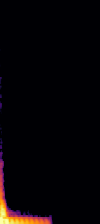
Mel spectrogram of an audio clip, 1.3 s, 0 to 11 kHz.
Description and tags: AO Subtractor Kickdrum 4 1
Inspired by a discussion on the Ambient Online forum:
Used the Subtractor synth from Reason.
Please refer to the pack description for a full list of the sounds synthesized.
AO_Subtractor_Kickdrum_4_1
Finally, a quite complex patch using the same sine osc, this time with a triangle osc mixed in tuned 5 semitones lower than the sine osc and mixed in 69% sine +41% triangle. Amp env Decay 54.
The noise osc is also used, Decay 42, Colour 95, Level 60.
And a Low-pass filter Freq 29, Res 0 with keyboard tracking and env amout set to max. Filter env Decay 28.
This sounds certainly different (but not necessarily better) than the simpler patches. Also note that use of the filter + filter envelope messes with the lenght of the sound, so you may need to increase the Amp env decay or the sound might become too short.
bassdrum, kickdrum, Subtractor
